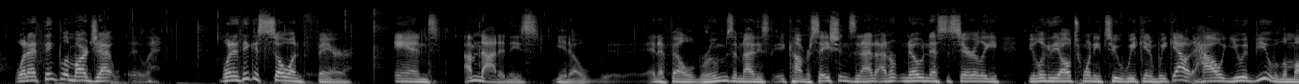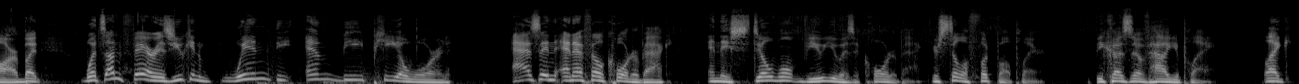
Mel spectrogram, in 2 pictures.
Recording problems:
household noises; faint; throughout; 25 dB below the speech

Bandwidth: 14.5 kHz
